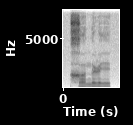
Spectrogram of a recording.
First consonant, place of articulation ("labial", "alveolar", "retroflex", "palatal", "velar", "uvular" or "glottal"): velar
